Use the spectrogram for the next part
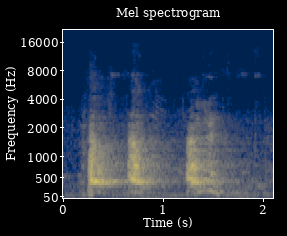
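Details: Rottweiler named Efe barking while playing with his grandfather and chewing a bone: three deep, loud barks about half a second apart, then a pause before the third, with no other sounds.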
